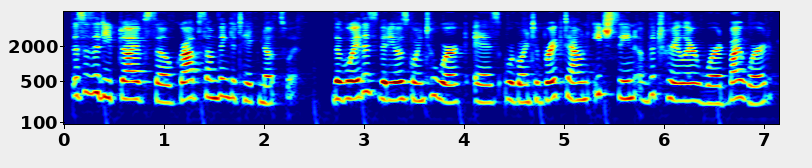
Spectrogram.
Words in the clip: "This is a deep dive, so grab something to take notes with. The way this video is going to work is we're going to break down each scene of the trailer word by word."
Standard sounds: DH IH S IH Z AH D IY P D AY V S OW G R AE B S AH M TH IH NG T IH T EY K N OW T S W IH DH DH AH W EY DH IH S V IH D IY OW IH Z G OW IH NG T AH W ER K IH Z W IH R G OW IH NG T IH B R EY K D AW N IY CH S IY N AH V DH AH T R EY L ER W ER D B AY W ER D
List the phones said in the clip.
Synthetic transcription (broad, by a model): DH IH S IH Z AH D IY P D AY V S OW G R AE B S AH M TH IH NG T IH T EY K N OW T S W IH DH DH AH W EY DH IH S V IH D IY OW IH Z G OW IH NG T AH W ER K IH Z W IH R G OW IH NG T IH B R EY K D AW N IY CH S IY N AH V DH AH T R EY L ER W ER D B AY W ER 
